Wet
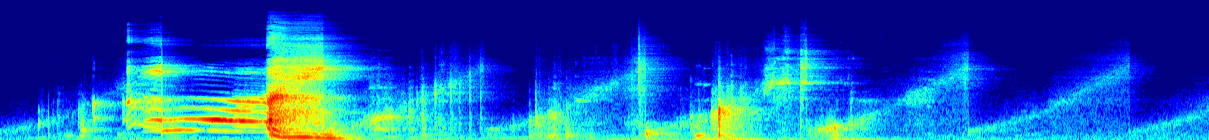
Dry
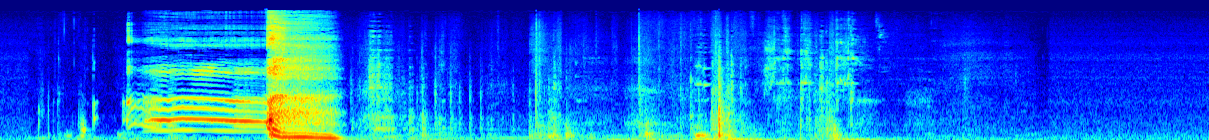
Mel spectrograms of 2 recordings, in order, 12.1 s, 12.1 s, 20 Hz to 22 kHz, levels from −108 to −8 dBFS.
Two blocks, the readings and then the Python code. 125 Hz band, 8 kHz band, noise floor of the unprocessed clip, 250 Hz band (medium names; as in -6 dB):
+1.0 dB, under -20 dB, -70 dBFS, +1.5 dB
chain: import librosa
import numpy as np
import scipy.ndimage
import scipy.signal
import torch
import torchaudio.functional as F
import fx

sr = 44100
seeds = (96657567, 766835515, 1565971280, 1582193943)

y = fx.high_shelf(x, sr, hz=6100.0, db=10.5)
y = fx.filter_lfo_lowpass(y, sr, shape='saw_up', hz=0.62, low_hz=270.0, high_hz=3100.0, q=5.2)
y = fx.rev_schroeder(y, sr, rt60_s=0.83, comb_ms=26, drr_db=9.5)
